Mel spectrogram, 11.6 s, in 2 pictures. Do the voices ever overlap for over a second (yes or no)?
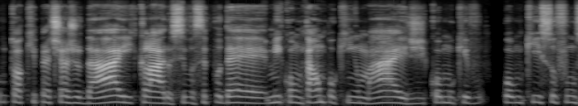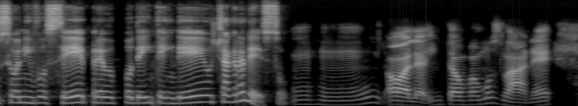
no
